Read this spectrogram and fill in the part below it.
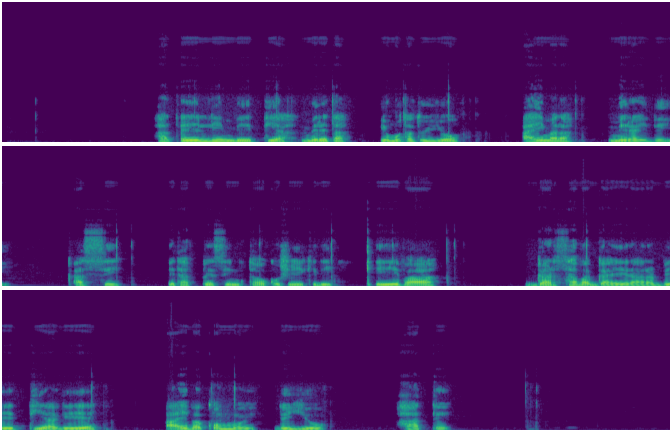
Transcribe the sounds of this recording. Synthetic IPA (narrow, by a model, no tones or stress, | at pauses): hɐ̰t̪ʼe̞ːlːiːnbe̞ːt̪ːɪjamɛɾɛt̪ɐ | ɪmɔt̪ɐt̪ʊjːɔ | ɐjmɐlɐ | mɛɾɐjd̪ɛʔḭ | kʼɐsːɪ | ɛt̪ɐpːɛsɪnt̪ːɐwɔkːɔʃiːkʼɪd̪ɪ | kʼiːfaː | ɡɐɾsɐbɐɡːɐhe̞ːɾaːɾɐbe̞ːt̪ːɪjaːɡejɛ | ɐjbɐkʼɔmːɔj | d̪ɛjɪjoː | haːt̪ːeː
